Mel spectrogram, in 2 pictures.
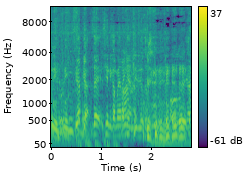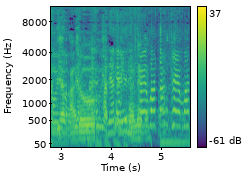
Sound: nervous laugh

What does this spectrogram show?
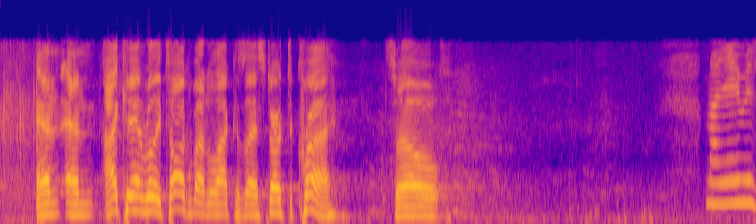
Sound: applause

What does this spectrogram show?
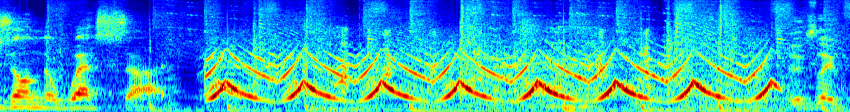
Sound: siren blares

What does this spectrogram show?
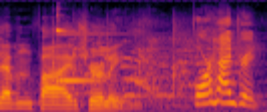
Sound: bell dings

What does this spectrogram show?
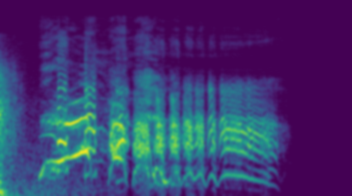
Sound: evil laugh

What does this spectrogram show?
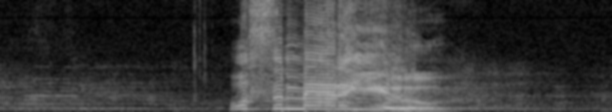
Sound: laughter

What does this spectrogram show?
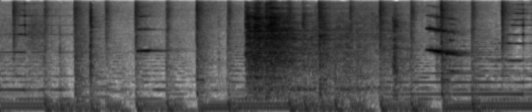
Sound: metal clanging

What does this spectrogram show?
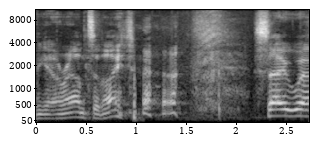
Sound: chuckling

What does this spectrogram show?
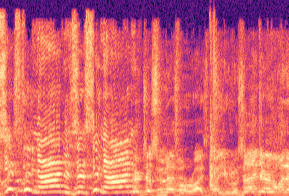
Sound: audience cheering

